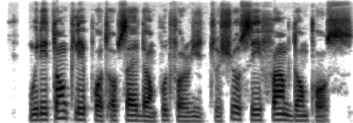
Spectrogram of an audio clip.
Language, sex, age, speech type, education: Nigerian Pidgin, male, 30-45, spontaneous, tertiary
